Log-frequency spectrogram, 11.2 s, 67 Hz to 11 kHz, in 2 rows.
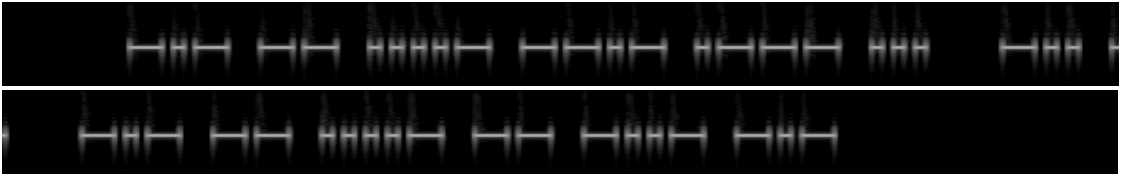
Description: Morse code, heard as a keyed tone, about 22 wpm, 700 Hz. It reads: KM4QJS DE KM4MXK
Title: USA Callsign DE Callsign - 6 Characters - 22wpm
